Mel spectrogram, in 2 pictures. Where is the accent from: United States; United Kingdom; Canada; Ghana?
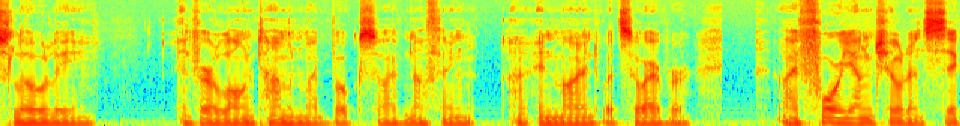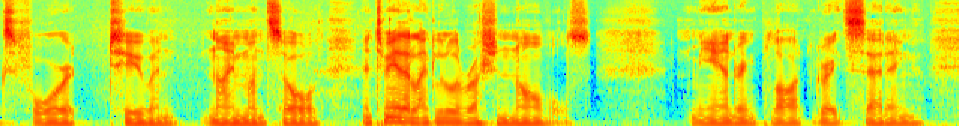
Canada; Well, for 4 years in Canada, I'm Canadian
